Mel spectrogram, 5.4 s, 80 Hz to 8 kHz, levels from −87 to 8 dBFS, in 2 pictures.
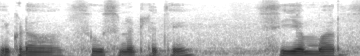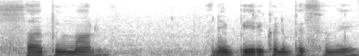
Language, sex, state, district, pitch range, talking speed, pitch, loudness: Telugu, male, Andhra Pradesh, Srikakulam, 105-110 Hz, 110 wpm, 105 Hz, -17 LUFS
